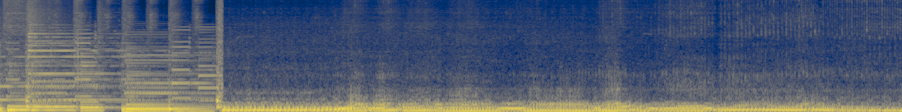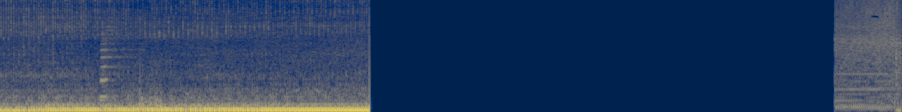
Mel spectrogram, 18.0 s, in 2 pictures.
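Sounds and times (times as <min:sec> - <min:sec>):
pickup engine idling: 0:05.8 - 0:12.6.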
